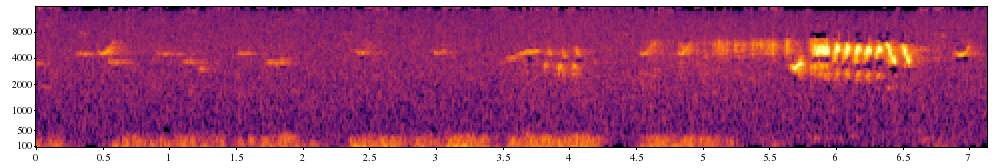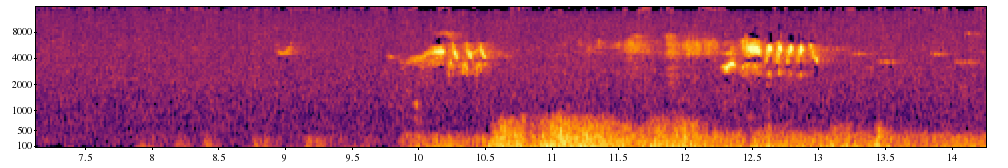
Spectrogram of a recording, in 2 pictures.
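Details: Black redstart singing: two clear high phrases, each a scratchy rattling burst with rapid buzzy notes, separated by pauses, with faint distant high calls in between and low rumbling background noise.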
